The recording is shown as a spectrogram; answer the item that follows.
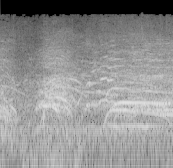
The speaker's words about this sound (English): Even though it was just a test, the crowd here was excited when the colorful confetti rained down on them.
